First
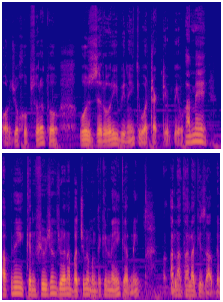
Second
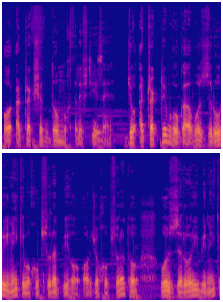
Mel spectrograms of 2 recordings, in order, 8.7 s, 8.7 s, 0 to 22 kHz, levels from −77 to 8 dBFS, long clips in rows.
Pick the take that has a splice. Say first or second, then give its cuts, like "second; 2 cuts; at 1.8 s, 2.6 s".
first; 1 cut; at 3.7 s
